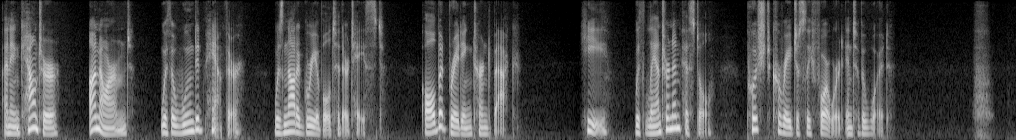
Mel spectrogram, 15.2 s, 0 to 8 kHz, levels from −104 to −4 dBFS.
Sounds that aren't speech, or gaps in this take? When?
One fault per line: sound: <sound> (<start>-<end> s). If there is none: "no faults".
sound: breath (14.6-14.9 s)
